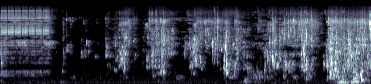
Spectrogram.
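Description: Feet splashing and sloshing while wading fast through a shallow creek, an uneven run of splashes that grows louder near the end. In the first second, a steady electric buzz from the electrofishing shocker with its probes in the water.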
